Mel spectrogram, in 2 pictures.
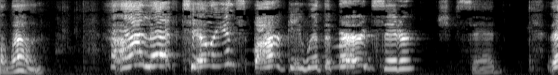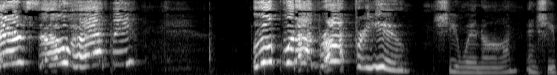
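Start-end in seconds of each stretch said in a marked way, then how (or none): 1.1-4.2 cheerful aunt. Acted. Aunt Sarah arrives alone. 5.5-9.7 happy aunt. Acted. Aunt Sarah showing the family her photo, high and beaming.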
